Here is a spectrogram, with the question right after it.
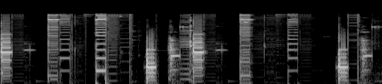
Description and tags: ArpingClicks 125bpm05 LoopCache AbstractPercussion
Abstract Percussion Loops made from field recorded found sounds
